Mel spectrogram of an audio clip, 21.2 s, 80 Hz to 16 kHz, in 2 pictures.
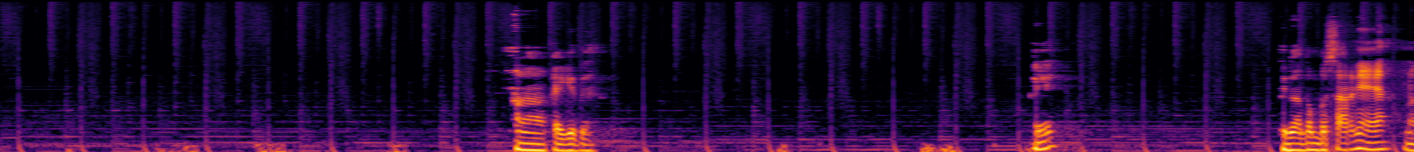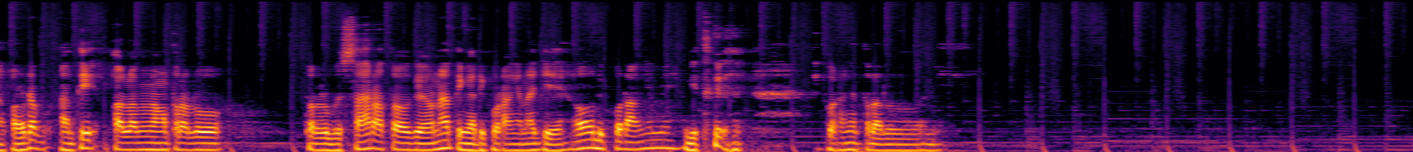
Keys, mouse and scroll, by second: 0.0 click, 0.2 click, 1.0 click, 1.4 click, 1.6 click, 2.5 click, 3.0 click, 3.2 click, 3.7 click, 4.1 click, 4.5 click, 5.0 click, 5.3 click, 6.2 click, 7.2 click, 8.3 click, 9.3 click, 11.3 scroll down 1, 11.8-13.8 middle drag, 13.9 middle click, 15.6 click, 16.1 scroll up 1, 16.6 middle click, 17.4-18.3 scroll up 1, 18.3 click, 18.6 click, 19.2 click, 19.8 click, 20.4 click, 21.0 click.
